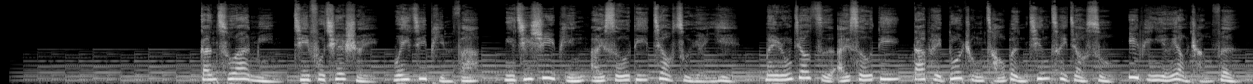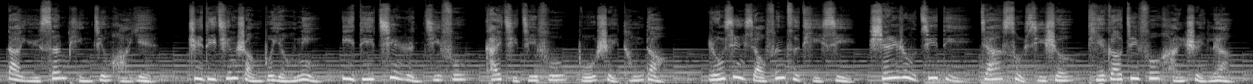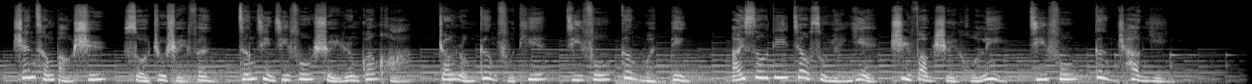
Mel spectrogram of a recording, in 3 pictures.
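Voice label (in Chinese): 品牌广告低沉质感时尚高级; 品牌广告金钟铠乐低沉质感时尚高级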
